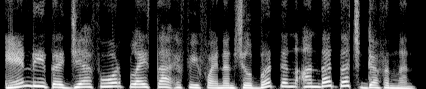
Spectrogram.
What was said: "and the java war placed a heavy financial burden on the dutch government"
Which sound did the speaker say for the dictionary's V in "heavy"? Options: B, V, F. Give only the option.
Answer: F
